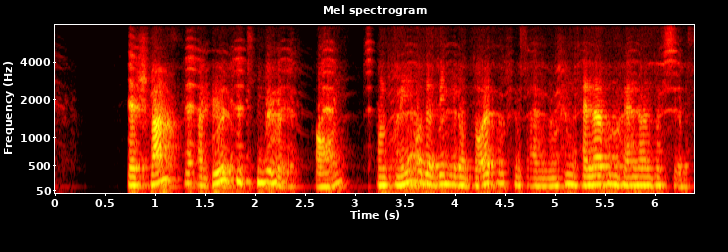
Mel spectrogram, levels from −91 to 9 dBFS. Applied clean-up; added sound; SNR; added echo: neural mask model RNNoise.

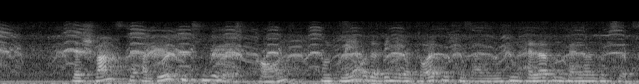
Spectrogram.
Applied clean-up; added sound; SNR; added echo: none; Gull, seagull / Bird vocalization, bird call, bird song; 5 dB; none.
